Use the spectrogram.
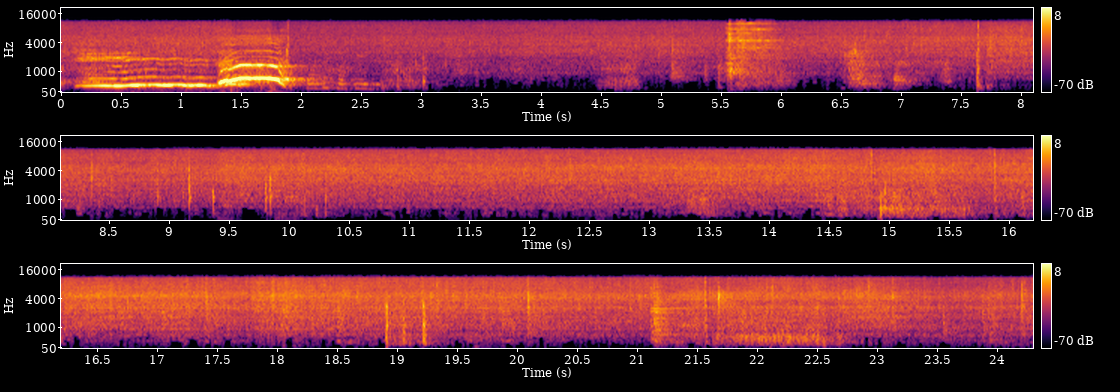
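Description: Shrimp and grits sizzle steadily in a hot pan during deglazing, a continuous close hiss of frying with a few brief clinks and louder steam bursts near the start.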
